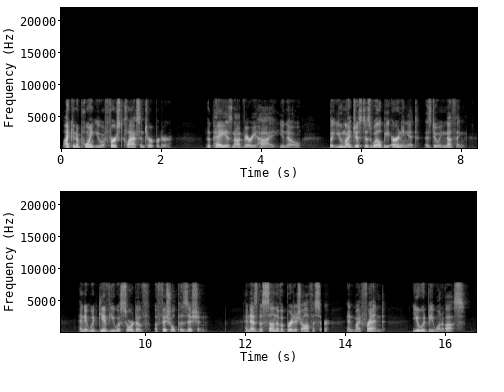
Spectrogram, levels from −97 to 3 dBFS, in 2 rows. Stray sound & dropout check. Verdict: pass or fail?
fail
